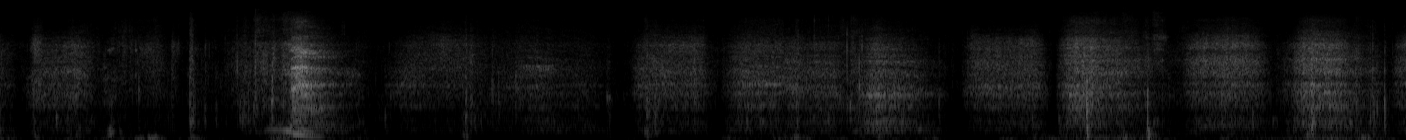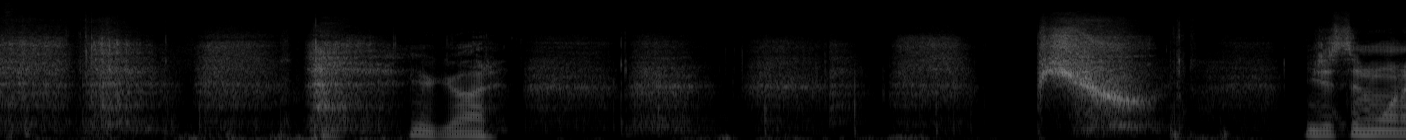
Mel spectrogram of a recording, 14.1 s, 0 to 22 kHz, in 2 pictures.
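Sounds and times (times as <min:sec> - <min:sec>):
person breathing hard: 0:00.0 - 0:12.0.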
